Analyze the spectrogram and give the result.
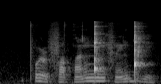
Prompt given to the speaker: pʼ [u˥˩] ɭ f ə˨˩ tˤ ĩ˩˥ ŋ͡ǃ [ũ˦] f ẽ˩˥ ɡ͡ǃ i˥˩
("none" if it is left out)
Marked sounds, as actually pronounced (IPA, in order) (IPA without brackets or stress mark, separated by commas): u˥˩, ũ˦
